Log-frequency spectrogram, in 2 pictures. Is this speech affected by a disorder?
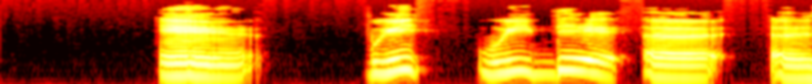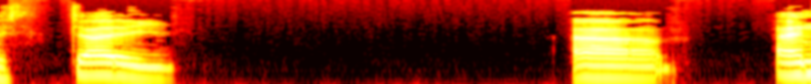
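Yes: cerebral palsy; from birth.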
